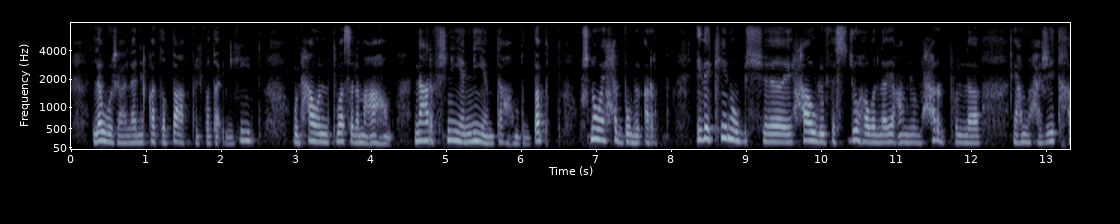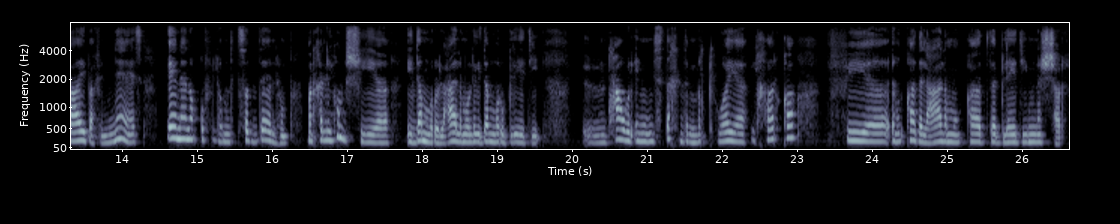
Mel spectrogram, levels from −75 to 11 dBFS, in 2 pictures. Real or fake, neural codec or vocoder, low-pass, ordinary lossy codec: real; none; 7.2 kHz; none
